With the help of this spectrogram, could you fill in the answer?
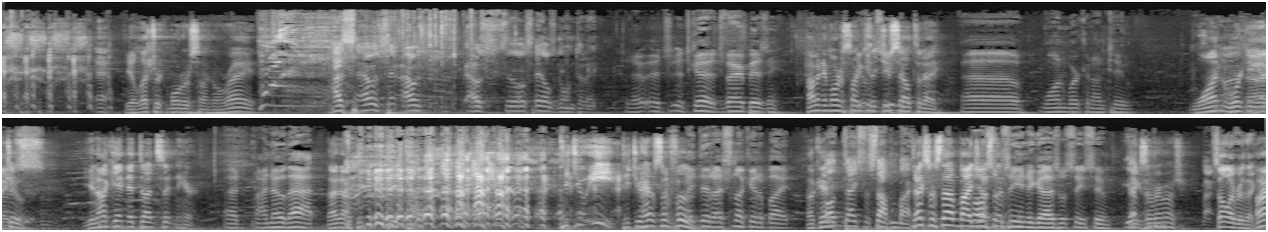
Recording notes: Live from Bergen Harley Davidson.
